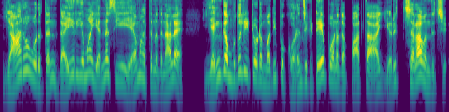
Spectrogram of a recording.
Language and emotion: Tamil, angry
